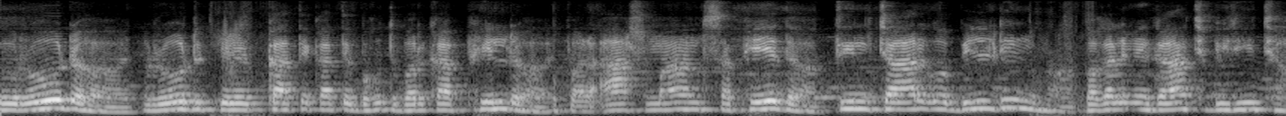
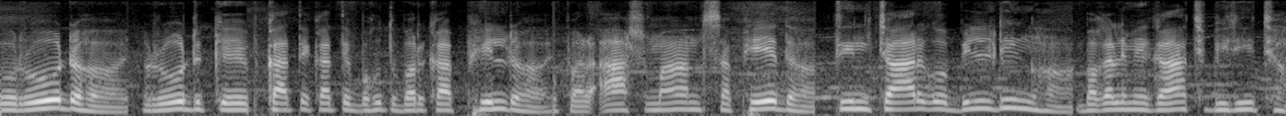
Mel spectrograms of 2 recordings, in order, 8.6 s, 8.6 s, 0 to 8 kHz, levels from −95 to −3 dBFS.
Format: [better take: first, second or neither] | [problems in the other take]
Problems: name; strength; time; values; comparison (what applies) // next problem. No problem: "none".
second | noise reduction (neural separator model SepFormer DNS4)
